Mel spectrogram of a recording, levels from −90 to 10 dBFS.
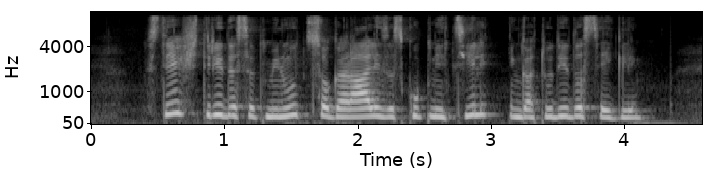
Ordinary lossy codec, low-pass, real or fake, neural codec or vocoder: none; 9.9 kHz; real; none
